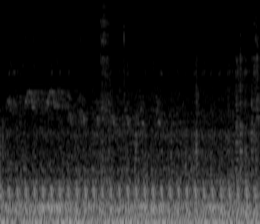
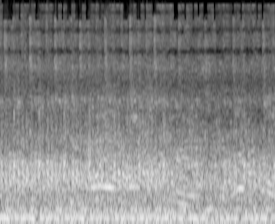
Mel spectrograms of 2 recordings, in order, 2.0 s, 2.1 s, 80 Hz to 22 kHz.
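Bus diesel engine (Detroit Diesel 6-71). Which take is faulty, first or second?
first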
